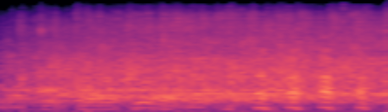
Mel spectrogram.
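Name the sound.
applause sound effect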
